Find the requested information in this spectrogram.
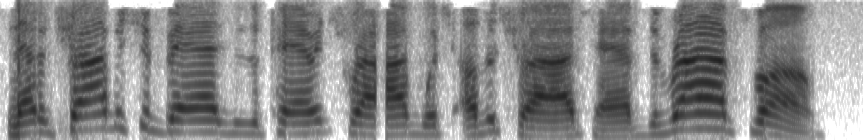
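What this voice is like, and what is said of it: Imitates another person's voice, not very good. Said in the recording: “that's my best impression. It's not that good, but that was my best impression”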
